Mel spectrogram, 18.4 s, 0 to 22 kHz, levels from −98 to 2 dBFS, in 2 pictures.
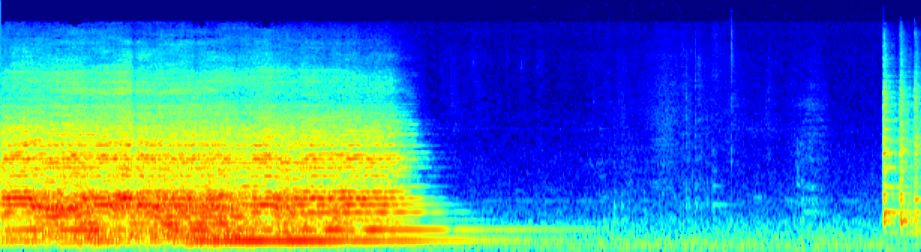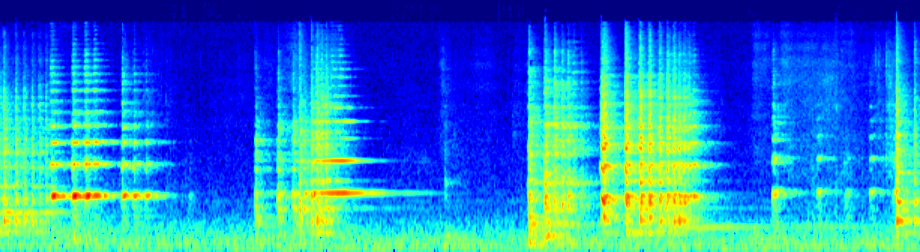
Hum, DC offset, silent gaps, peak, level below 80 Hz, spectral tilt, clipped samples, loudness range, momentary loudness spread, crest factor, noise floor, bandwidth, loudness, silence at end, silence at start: none; under 0.1%; none; 0 dBFS; -50 dBFS; -6 dB/octave; under 0.1%; 17 LU; 22 LU; 16 dB; -49 dBFS; 13 kHz; -14 LUFS; 0 s; 0 s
